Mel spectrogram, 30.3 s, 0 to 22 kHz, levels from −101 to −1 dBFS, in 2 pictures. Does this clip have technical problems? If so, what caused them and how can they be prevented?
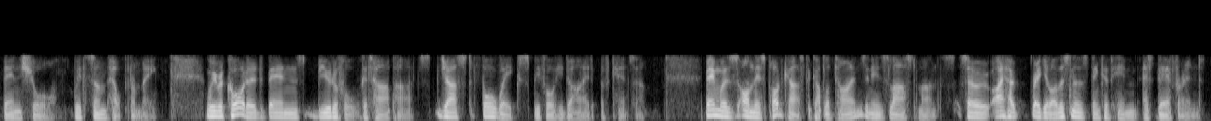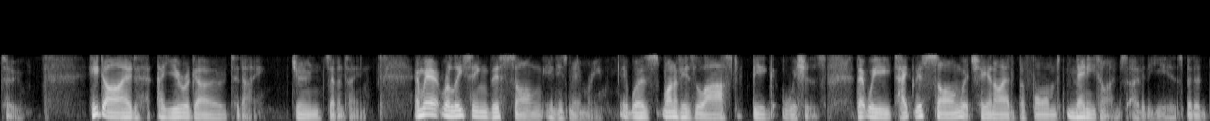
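Yes. The AMR narrowband mobile codec is audible throughout the whole clip. The speech passes through AMR-NB at 7.4 kbps, a low mode that rebuilds the voice from a vocal-tract model driven by sparse pulses, so it sounds buzzy and synthetic. Because the codec samples at 8 kHz, a spectrogram shows a hard ceiling at 4 kHz with nothing above it, and harmonics look smeared rather than crisp. Using a wideband codec such as AMR-WB, or a higher AMR mode, would prevent this.

AMR bit errors appear from 10.04 to 10.16 s. For about 0.12 s, across five damaged 20 ms frames, the voice keeps its pitch and loudness but turns hoarse and gargly. This happens when the less protected bits in the damaged frames arrive flipped, at a rate of a few percent, while the checksum on the core bits still passes. The decoder then places excitation pulses wrongly and uses skewed gain and spectral values. 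On a spectrogram, the harmonic stripes break into noisy, scattered energy, while the waveform envelope stays about level. A stronger radio link or more robust channel coding would prevent it.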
